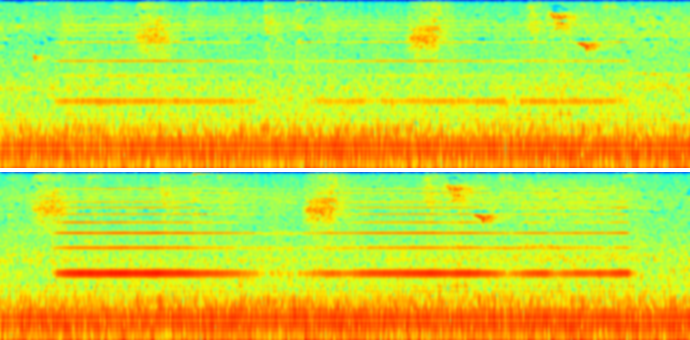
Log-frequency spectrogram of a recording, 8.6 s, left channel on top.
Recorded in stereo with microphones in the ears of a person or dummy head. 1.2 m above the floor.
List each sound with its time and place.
0.6 s a violin: 85° right, 1.6 m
